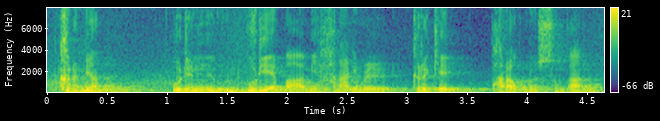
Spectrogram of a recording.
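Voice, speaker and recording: A man's voice: mid-range voice, normal speed, a little mellow, a little hiss or hum. A male pastor delivering a sermon and calling on the congregation to respond. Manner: exhorting, calls for congregation responses. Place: church sanctuary. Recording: echoey church sanctuary.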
